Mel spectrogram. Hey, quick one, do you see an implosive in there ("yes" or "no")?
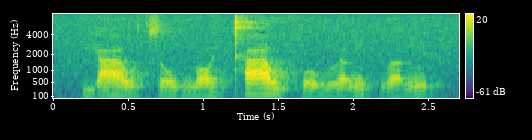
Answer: no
